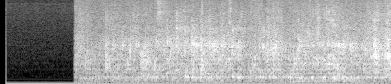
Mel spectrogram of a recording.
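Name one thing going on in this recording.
A suitcase rolls on its wheels across a hard floor.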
